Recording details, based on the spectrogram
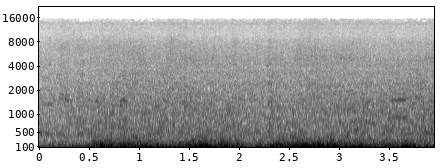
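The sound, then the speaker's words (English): A green wooden fishing boat carrying fishermen back from the deep sea approaches the ocean shore: a steady, loud low rumble with wind buffeting the microphone and surf washing underneath, continuous throughout with no voices. “our conversation is interrupted by a green wooden fishing boat with fishermen from the deep sea approaching the shore, where women, men and children with baskets eagerly wait to buy fresh fish.”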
